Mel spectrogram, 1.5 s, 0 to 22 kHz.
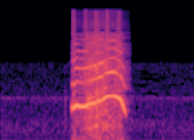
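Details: Owl recorded on 14 April 2010 giving a single loud, rasping call lasting under half a second. The call rises gently and falls at its end, over a faint continuous high whine.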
